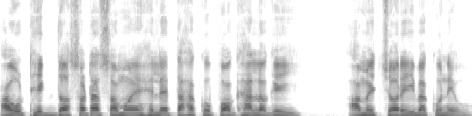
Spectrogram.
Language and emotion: Odia, neutral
